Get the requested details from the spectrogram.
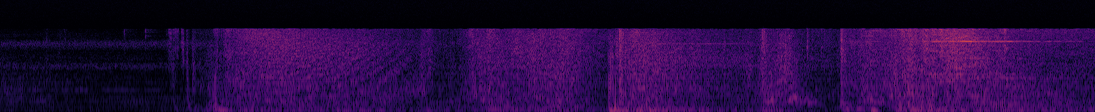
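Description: A magical whooshing effect sweeps and bursts.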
